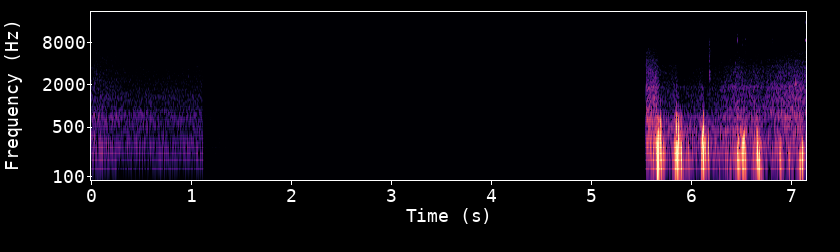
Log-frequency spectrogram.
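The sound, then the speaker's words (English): Wind blows across the microphone during an outdoor interview, a steady rush that cuts off abruptly, leaving a long silence before choppier, louder gusts return. “I apologize in advance because we did do this interview outside and it is a little bit windy, but just know that the periods of wind do go away”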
